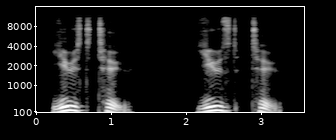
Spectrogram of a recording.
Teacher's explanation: the D sound can be reduced or elided, making it sound very similar to used to.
